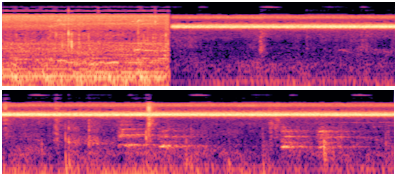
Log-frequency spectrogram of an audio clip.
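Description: Steady high-pitched insect drone, a chorus of cicadas or crickets, taking over after a cut about two seconds in. Before the cut there is broad background noise with a low hum.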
